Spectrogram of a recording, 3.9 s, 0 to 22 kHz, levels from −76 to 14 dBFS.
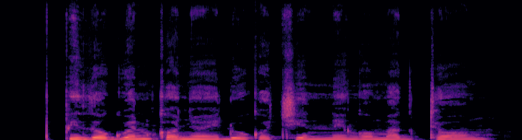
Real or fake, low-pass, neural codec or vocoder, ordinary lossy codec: real; none; none; none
